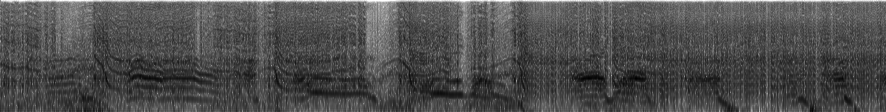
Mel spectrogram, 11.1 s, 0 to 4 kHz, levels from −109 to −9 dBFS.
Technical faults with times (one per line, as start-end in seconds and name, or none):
none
